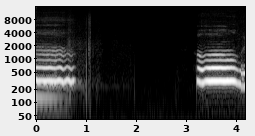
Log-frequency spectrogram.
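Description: Unaccompanied singing voice holding a long, steady note that ends under a second in. About two seconds of dead silence follow, then a new held note begins near the end.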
